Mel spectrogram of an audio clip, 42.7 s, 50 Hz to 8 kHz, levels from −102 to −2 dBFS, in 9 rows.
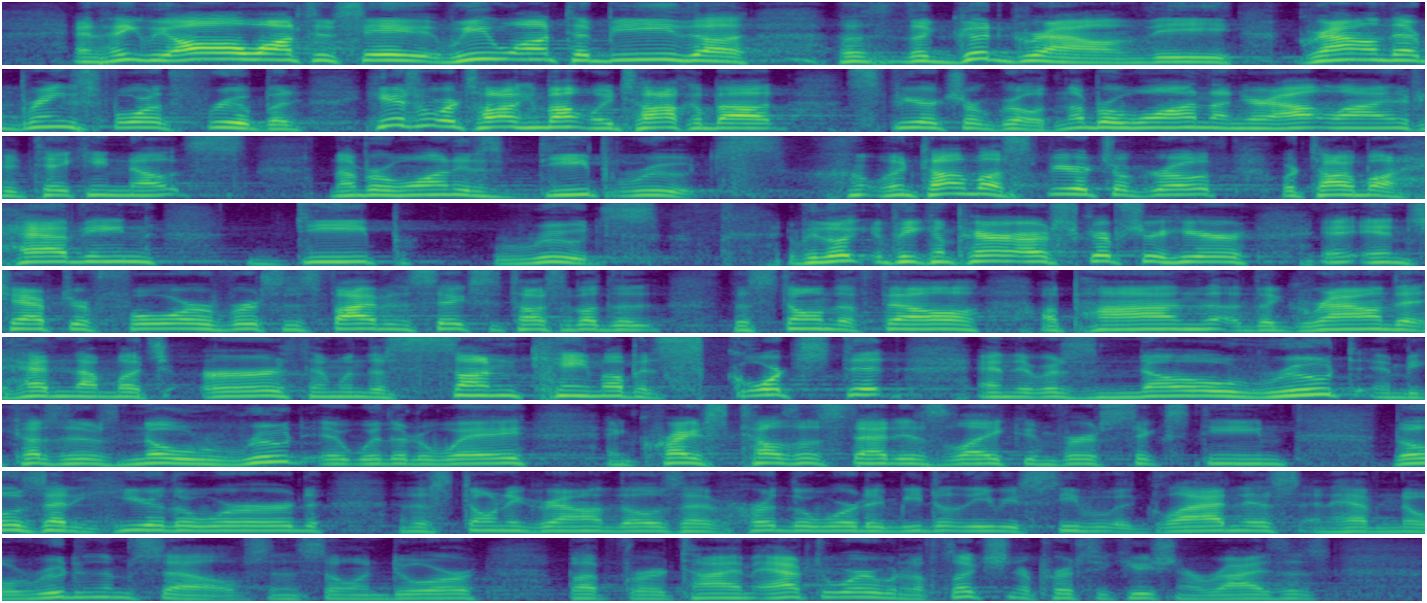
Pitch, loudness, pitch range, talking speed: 180 Hz, -27 LUFS, 160-195 Hz, 230 wpm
